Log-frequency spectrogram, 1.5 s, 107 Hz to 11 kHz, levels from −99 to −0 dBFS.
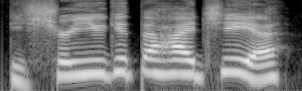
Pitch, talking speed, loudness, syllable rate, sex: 240 Hz, 240 wpm, -17 LUFS, 5.0 syllables/s, female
